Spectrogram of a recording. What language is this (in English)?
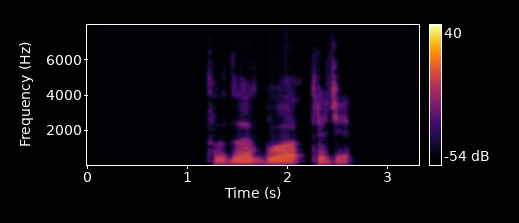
Kalkoti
